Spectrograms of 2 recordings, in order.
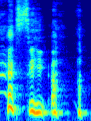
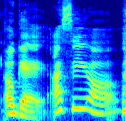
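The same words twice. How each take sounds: First: Laughing through the words. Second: Said in the usual way. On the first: Real, not acted. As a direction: say it while breaking into a laugh. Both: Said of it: "repeats it laughing".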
